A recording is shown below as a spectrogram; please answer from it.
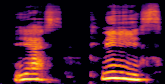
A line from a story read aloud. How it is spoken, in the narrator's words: Draco moaned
